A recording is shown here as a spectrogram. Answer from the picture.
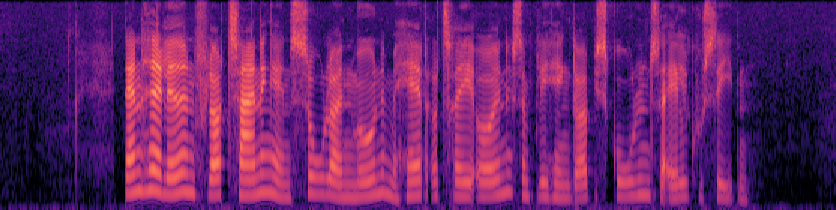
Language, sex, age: Danish, female, 48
